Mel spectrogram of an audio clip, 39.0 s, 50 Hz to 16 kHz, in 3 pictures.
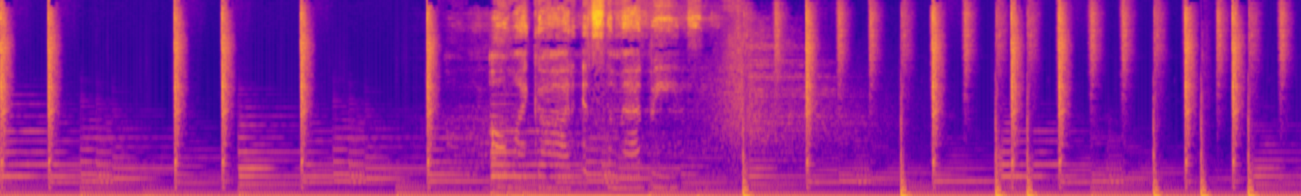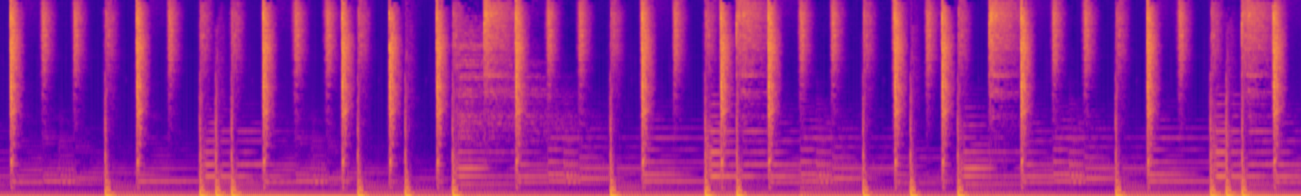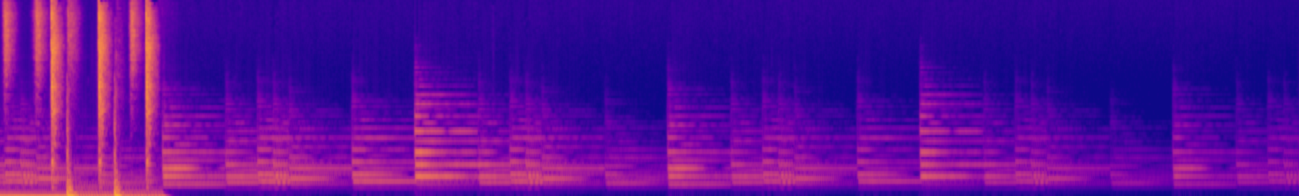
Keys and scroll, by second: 2.3 Delete, 29.9 Delete.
